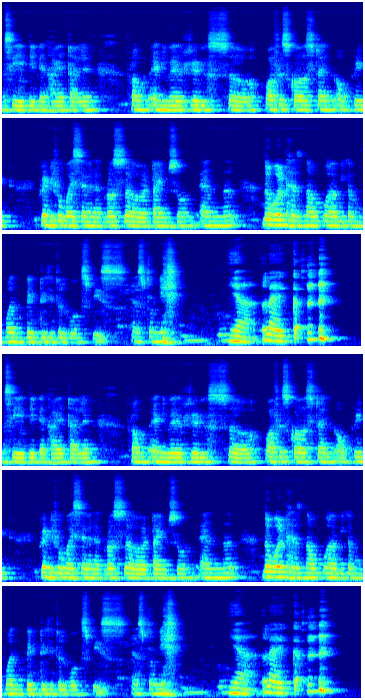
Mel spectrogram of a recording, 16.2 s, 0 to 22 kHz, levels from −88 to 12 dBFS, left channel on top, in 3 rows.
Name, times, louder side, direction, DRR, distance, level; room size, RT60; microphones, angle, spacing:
voice 1, 0.0-1.4 1.9-5.4 6.0-8.9 9.3-13.4, equal, 10° left, -4 dB, 3.2 m, -28 dB
voice 2, 13.8-15.7, left 3 dB, 40° left, 6 dB, 0.5 m, -25 dB
8.3 x 4.9 x 4.2 m, 0.40 s
head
